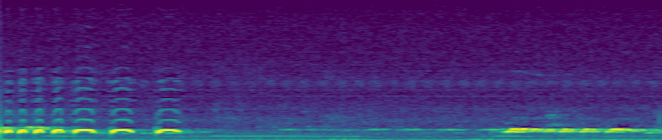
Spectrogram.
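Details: Caged zebra dove singing to coax a reluctant bird: a fast run of rounded, bubbling coos near the start, then softer drawn-out hums and a second rolling phrase at the end.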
